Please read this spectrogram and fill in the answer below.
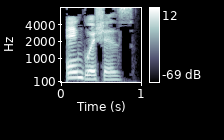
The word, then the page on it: anguishes: British English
